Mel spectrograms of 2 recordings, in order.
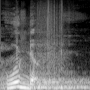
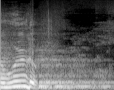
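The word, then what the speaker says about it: would: Some students are pronounce వుల్డ్, కుల్డ్, షుల్డ్. మీరు ఇట్లా పలుకుతుంటారు. ఈ కుల్డు, షుల్డు, ఉల్డు అని ఎల్ పలికినప్పుడు హౌ కెన్ we identify, how కెన్ you identify silent letters? నీకు ఎట్లా దొరుకుతాయి చెప్పండి? ఆ సైలెంట్ దాన్ని పలుకొద్దు. మళ్ళీ మళ్ళీ చెప్పేది అదే నేను. వుడ్. వుడ్ which is silent, L silent. కుడ్, ఎల్ is silent. షుడ్, L silent.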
